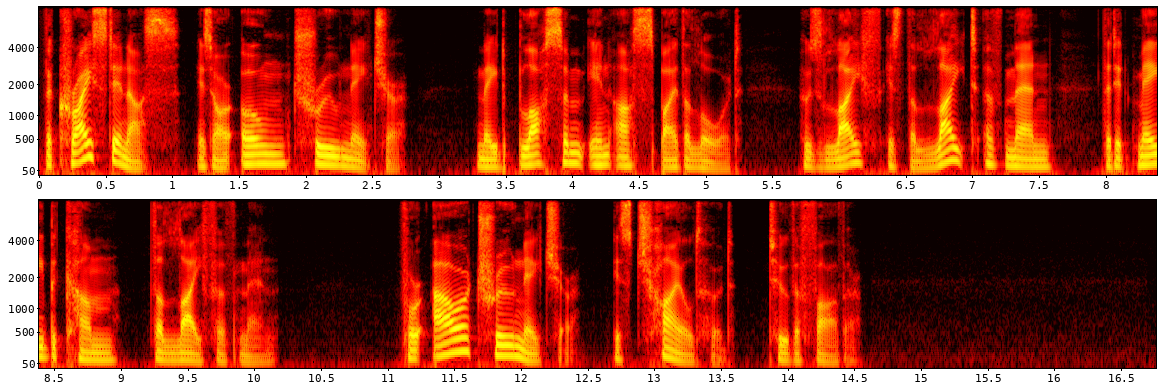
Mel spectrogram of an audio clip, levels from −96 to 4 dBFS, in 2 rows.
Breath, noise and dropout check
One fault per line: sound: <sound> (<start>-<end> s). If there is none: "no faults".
no faults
